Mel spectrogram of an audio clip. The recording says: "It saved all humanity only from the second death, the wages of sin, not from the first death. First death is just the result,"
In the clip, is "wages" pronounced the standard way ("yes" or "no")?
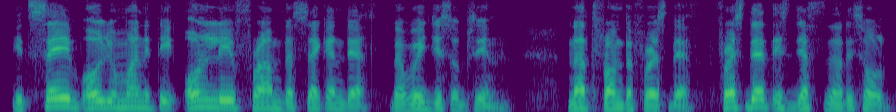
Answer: no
